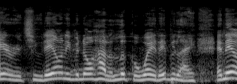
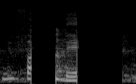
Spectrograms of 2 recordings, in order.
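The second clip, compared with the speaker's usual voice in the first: muttered daughter insult; 3 semitones lower, 12 dB quieter, much slower than usual. Retold or imitated. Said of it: "we just be like".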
